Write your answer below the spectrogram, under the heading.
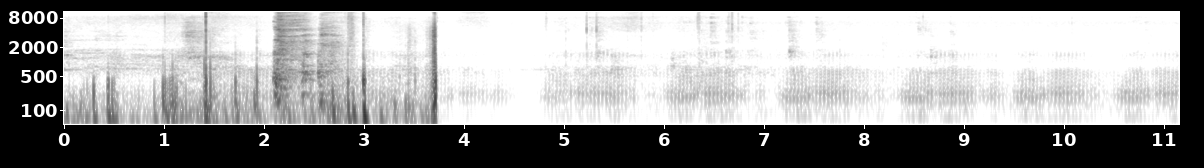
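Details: A cat called Garfield snoring out of relaxation and pleasure. After a burst of loud handling clatter, gentle low raspy breaths follow in a slow, regular rhythm, each snore lasting about a second with short quiet gaps between.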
